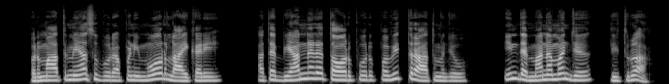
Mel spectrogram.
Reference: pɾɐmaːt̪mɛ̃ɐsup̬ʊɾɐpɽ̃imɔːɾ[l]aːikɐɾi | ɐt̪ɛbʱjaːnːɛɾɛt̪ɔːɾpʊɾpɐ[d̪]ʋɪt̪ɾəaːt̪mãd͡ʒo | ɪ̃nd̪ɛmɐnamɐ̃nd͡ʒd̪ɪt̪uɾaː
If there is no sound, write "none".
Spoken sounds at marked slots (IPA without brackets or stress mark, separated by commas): l, none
